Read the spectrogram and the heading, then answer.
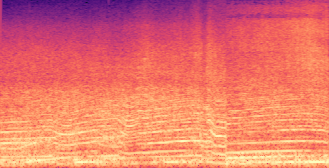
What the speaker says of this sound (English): You can hear those small blocks wind.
